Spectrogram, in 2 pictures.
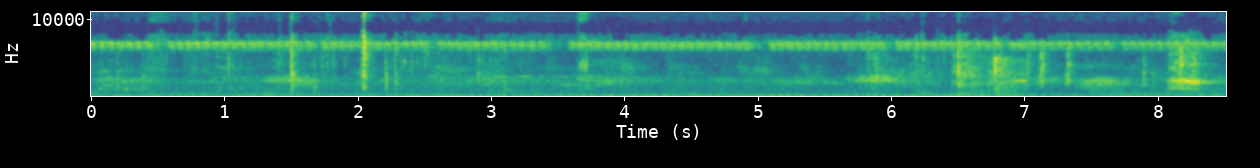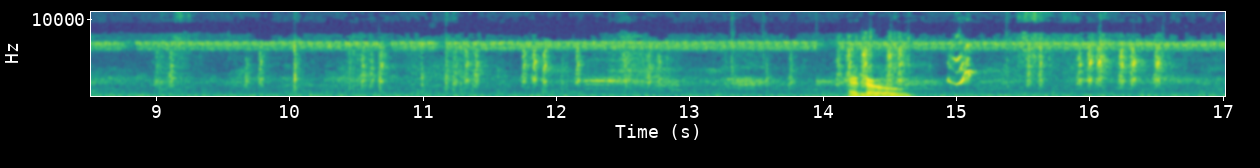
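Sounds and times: parakeets squawking: 14.1s - 16.4s.

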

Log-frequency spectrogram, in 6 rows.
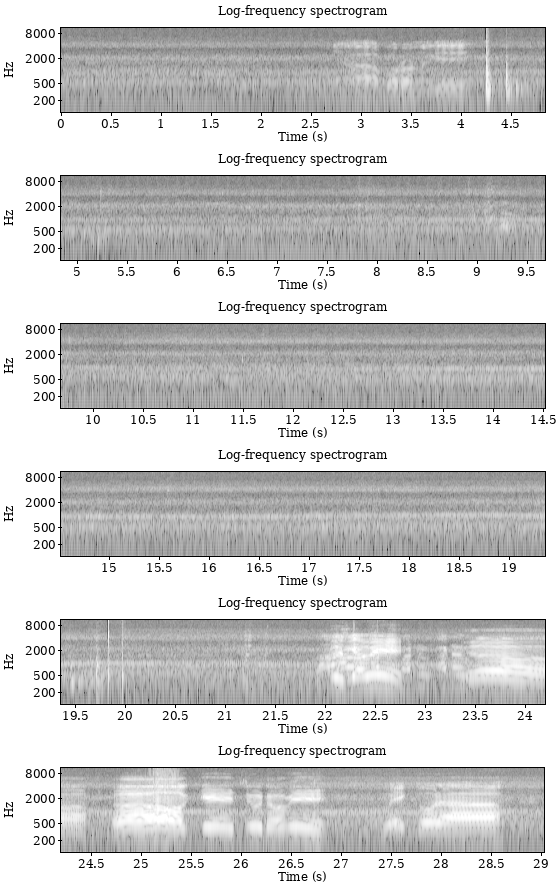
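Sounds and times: boat engine humming: 0.0s - 29.0s
faint constant whine: 0.0s - 29.0s
sharp knocks: 4.2s - 5.3s.

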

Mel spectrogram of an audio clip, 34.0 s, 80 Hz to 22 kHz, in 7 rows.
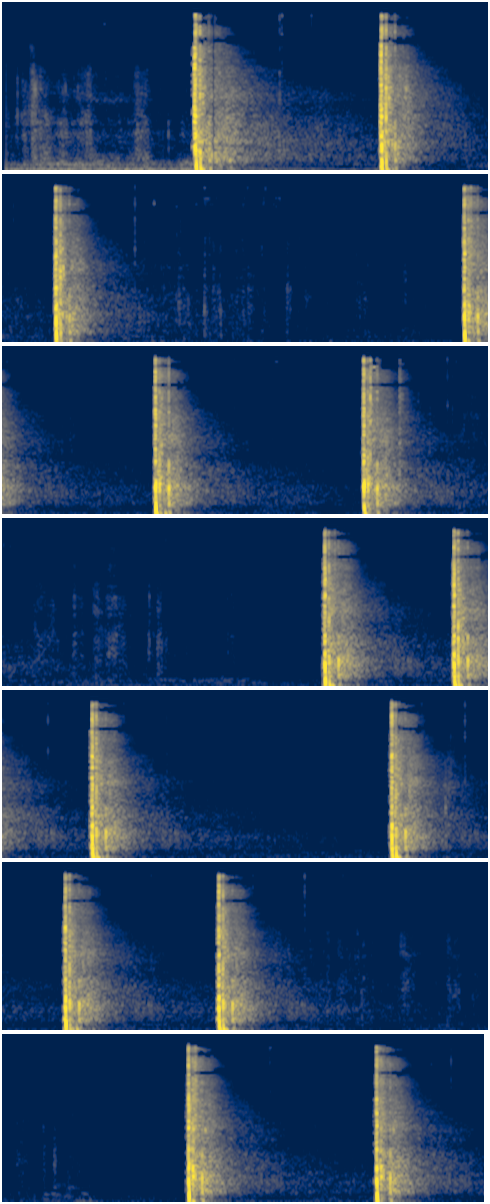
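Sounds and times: pistol shots with echo: 1.9s - 4.7s, 5.4s - 6.1s, 9.4s - 10.2s, 11.2s - 12.1s, 13.3s - 14.2s, 17.8s - 21.1s, 23.3s - 24.1s, 24.9s - 25.8s, 26.4s - 27.4s, 31.0s - 31.9s, 32.8s - 33.9s.

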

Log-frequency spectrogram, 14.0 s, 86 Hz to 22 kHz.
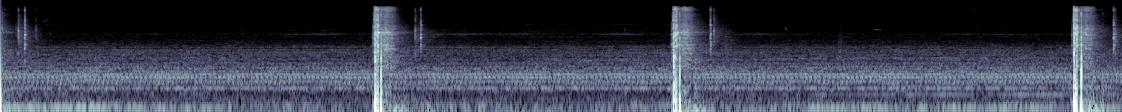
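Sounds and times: air rifle shot crack: 4.6s - 5.4s, 8.4s - 9.1s, 13.4s - 14.0s.

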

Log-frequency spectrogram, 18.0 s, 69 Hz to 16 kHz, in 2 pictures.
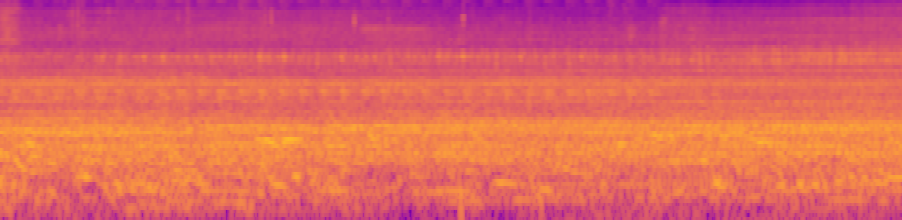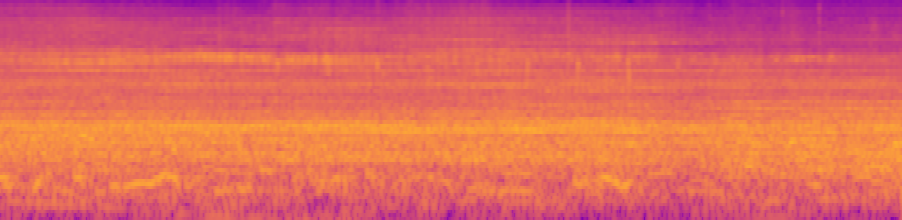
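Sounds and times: simulated diesel engine rattling: 0.0s - 18.0s.

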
